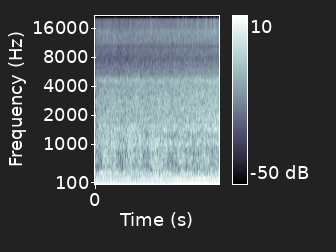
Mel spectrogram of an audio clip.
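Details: Indesit ISDP 429 Autopump spin dryer, made by Hajdu in Hungary, pump engaged: steady motor hum with an even low drone and constant whir, no knocking or grinding; spin drum and drain pump running normally.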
